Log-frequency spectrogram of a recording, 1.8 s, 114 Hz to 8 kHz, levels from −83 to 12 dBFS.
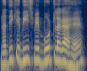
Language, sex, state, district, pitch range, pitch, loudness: Hindi, male, Arunachal Pradesh, Lower Dibang Valley, 195-230 Hz, 220 Hz, -16 LUFS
